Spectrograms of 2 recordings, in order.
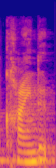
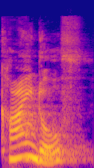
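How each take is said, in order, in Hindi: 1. दोनों शब्द मिलकर एक संक्षिप्त शब्द बन जाते हैं। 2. दोनों शब्द पूरी तरह और अलग-अलग बोले जाते हैं।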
